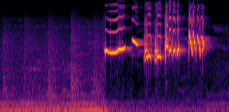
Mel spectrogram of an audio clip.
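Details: Orange-headed thrush from North Bali singing in the morning: after faint clicks, a loud clear whistle leads into a quick series of varied, twisting whistled notes lasting about two seconds.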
